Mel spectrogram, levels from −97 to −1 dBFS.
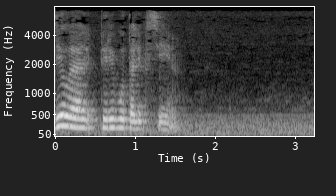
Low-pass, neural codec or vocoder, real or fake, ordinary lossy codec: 7.2 kHz; none; real; MP3, 32 kbps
